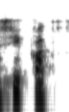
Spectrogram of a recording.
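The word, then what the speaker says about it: سيقت: Nanti dibacanya siqat dari saqo, ya suku, artinya mengarahkan, ya, menyetir.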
